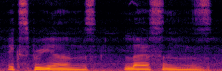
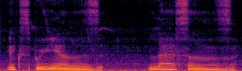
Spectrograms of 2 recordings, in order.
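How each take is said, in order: Both takes have the same delivery.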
